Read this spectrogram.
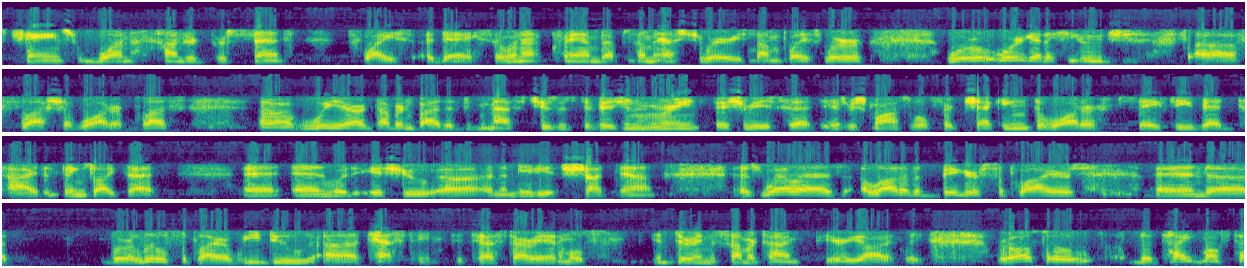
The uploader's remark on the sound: joined via the phone lines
